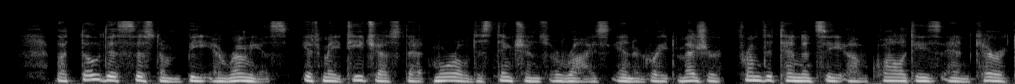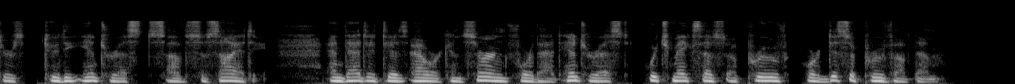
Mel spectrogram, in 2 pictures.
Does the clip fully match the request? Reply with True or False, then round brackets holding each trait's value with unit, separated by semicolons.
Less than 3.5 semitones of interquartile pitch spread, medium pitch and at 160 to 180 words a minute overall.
False (3.0 semitones; 155 Hz; 140 wpm)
